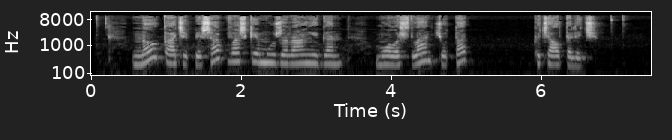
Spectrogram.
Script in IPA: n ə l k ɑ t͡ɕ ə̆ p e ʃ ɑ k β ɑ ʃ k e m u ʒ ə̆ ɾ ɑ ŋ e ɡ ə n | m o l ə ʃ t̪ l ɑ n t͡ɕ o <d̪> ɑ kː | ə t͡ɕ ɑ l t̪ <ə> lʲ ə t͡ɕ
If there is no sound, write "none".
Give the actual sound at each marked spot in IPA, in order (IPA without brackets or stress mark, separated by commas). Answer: t̪, ə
